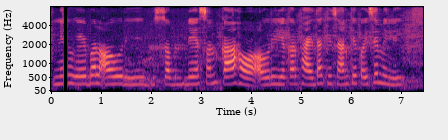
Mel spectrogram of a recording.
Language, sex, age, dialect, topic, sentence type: Bhojpuri, female, 18-24, Southern / Standard, agriculture, question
